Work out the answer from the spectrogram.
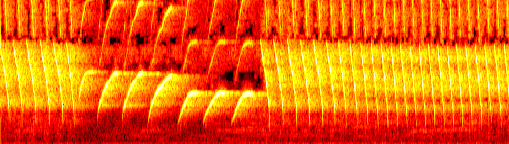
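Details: Canary in full, vigorous long song: rapid high trills of repeated notes, then a run of rising arched whistles, then a fast, even trill of about three to four notes per second that carries on to the end.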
